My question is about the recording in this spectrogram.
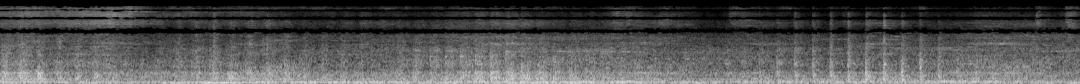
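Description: Double-stack container well cars rolling past at speed: a loud, steady rumble of steel wheels on rail, with sharp wheel clicks coming more often in the second half.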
